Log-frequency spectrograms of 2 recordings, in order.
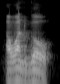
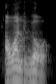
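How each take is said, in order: The two takes are said the same way.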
